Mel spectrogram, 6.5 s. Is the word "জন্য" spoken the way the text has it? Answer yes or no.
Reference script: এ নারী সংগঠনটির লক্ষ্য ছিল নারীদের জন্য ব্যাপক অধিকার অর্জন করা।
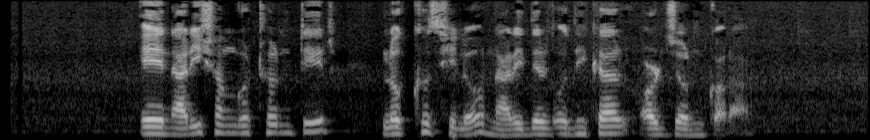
no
